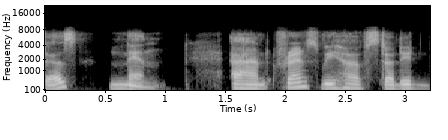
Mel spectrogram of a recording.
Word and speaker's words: 年: is the counter for year and it is pronounced as nen and friends we have studied this kanji character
